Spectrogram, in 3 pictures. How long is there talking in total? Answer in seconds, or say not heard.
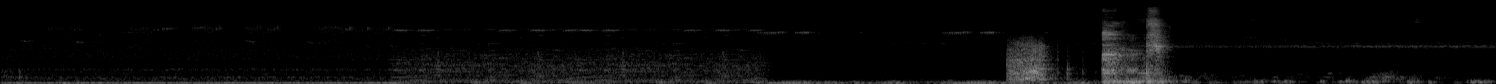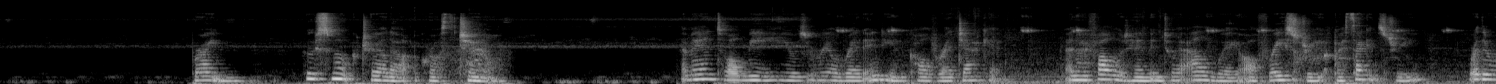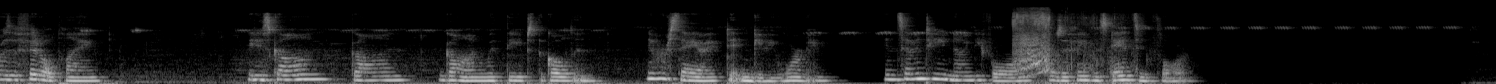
21 s.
